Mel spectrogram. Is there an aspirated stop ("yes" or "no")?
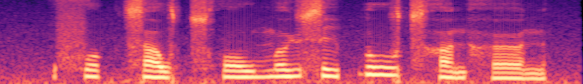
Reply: yes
